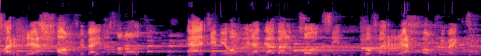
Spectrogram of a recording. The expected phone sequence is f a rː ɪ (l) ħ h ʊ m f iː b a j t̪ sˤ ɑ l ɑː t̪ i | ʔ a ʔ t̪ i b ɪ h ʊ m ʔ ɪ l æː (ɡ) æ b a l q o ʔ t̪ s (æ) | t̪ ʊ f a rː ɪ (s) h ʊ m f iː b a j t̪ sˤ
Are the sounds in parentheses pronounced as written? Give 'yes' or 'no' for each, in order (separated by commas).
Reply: no, yes, no, no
